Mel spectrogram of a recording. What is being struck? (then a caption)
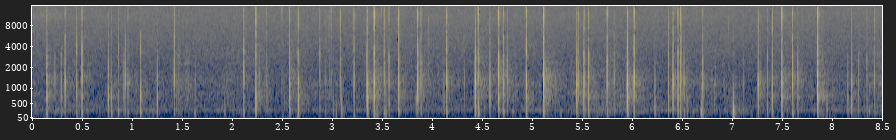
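Plastic eye mask filled with gel beads. Long acrylic nails scratch and tap across the gel bead surface of a flat, soft, panda-shaped eye mask with a clear plastic shell and fabric trim, lying on a wooden table. Quiet, crisp clicks and scratchy ticks come in an irregular patter, each dry and short with no ring. The clicks are bright, centered around 1.1 kHz, over a faint hiss.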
